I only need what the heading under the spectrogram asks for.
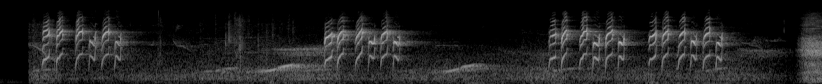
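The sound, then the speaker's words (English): Ringing calls of a logrunner, a ground-feeding bird of eastern Australian rainforest, come in four loud bouts of rapid repeated notes. Softer, lower notes sound between the bouts. “That's because the chowchilla is the northern relative of the much better known log runner, which sounds like this.”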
